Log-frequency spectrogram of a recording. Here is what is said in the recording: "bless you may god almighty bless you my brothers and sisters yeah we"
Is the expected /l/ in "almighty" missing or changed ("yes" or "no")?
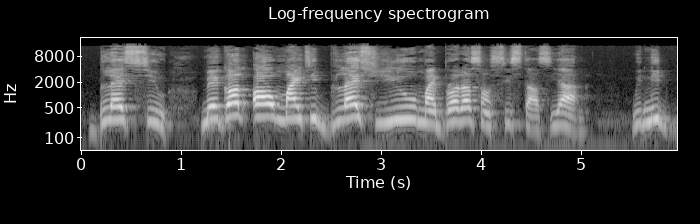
no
